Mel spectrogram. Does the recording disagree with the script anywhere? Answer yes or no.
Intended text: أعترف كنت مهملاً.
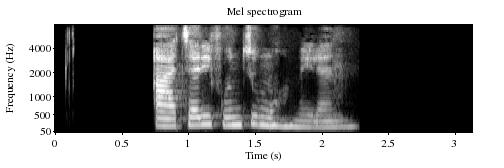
no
